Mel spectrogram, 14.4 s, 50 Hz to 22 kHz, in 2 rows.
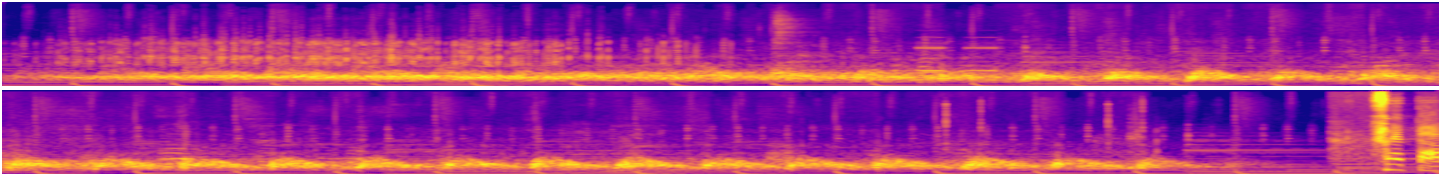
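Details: Rapid, regular whooshing pulses at about 140 a minute from a handheld GEA FD-100 fetal Doppler (2.5 MHz, usable from 16 weeks' gestation); normal fetal heartbeat.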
